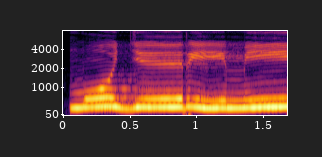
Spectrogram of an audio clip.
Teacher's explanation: Huruf ro dibaca secara tarqiq karena berharokat kasrah, maka ro-nya tipis. · Huruf jim sukun dihukumi qalqalah sughra karena jim sukunnya sukun asli dan ada di tengah bacaan. Cara bacanya jim dipantulkan dengan pantulan yang kecil.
